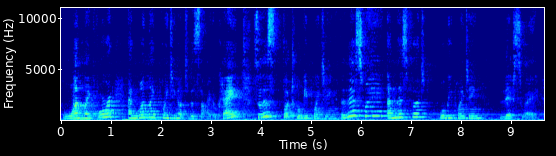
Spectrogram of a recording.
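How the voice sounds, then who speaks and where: A Canadian woman leads a children's yoga class with storytime, giving encouraging instructions in simple language. Her voice is a little high and sing-song, and she keeps a measured pace. The mic is distant and the room sounds roomy, with faint noise.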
